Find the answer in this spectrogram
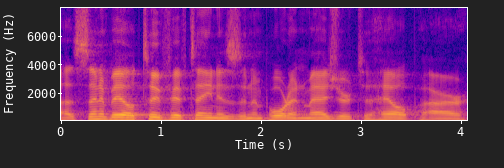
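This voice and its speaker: A man with a Southern US accent speaks fairly slowly at a medium pitch with fairly even intonation, over noticeable background noise. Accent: Southern drawl. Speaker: state senator. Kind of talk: legislative floor speech. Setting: legislative chamber.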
